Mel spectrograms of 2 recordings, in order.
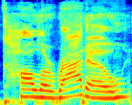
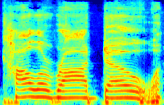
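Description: First: The stressed vowel sounds like 'cat'. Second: The stressed vowel sounds like 'father'. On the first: The speaker calls it right. "the correct way to pronounce the state is Colorado because Colorado is so rad" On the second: The speaker calls it wrong. "I'm very guilty of this because I say Colorado"

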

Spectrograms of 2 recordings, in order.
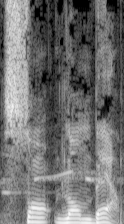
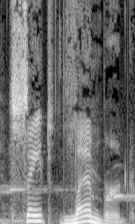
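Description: First: The name is said with a French pronunciation. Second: The name is said with an English pronunciation. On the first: "in the French, it is Saint Lambert" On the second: "would look like Saint Lambert"

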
